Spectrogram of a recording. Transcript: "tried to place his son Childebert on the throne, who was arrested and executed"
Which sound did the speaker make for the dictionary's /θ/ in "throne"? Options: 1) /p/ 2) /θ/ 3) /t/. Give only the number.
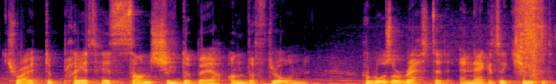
2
